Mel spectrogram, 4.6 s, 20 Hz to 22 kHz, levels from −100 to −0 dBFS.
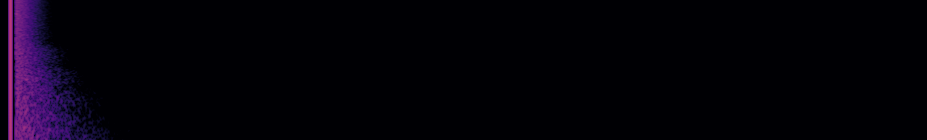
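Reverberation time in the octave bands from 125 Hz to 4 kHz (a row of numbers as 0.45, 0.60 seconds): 0.80, 0.80, 0.70, 0.65, 0.55, 0.45 seconds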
